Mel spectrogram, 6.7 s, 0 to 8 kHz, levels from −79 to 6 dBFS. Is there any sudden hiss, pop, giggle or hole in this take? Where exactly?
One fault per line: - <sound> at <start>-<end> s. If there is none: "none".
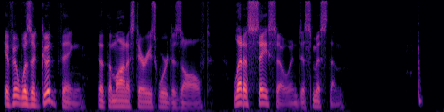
- laugh at 6.1-6.4 s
